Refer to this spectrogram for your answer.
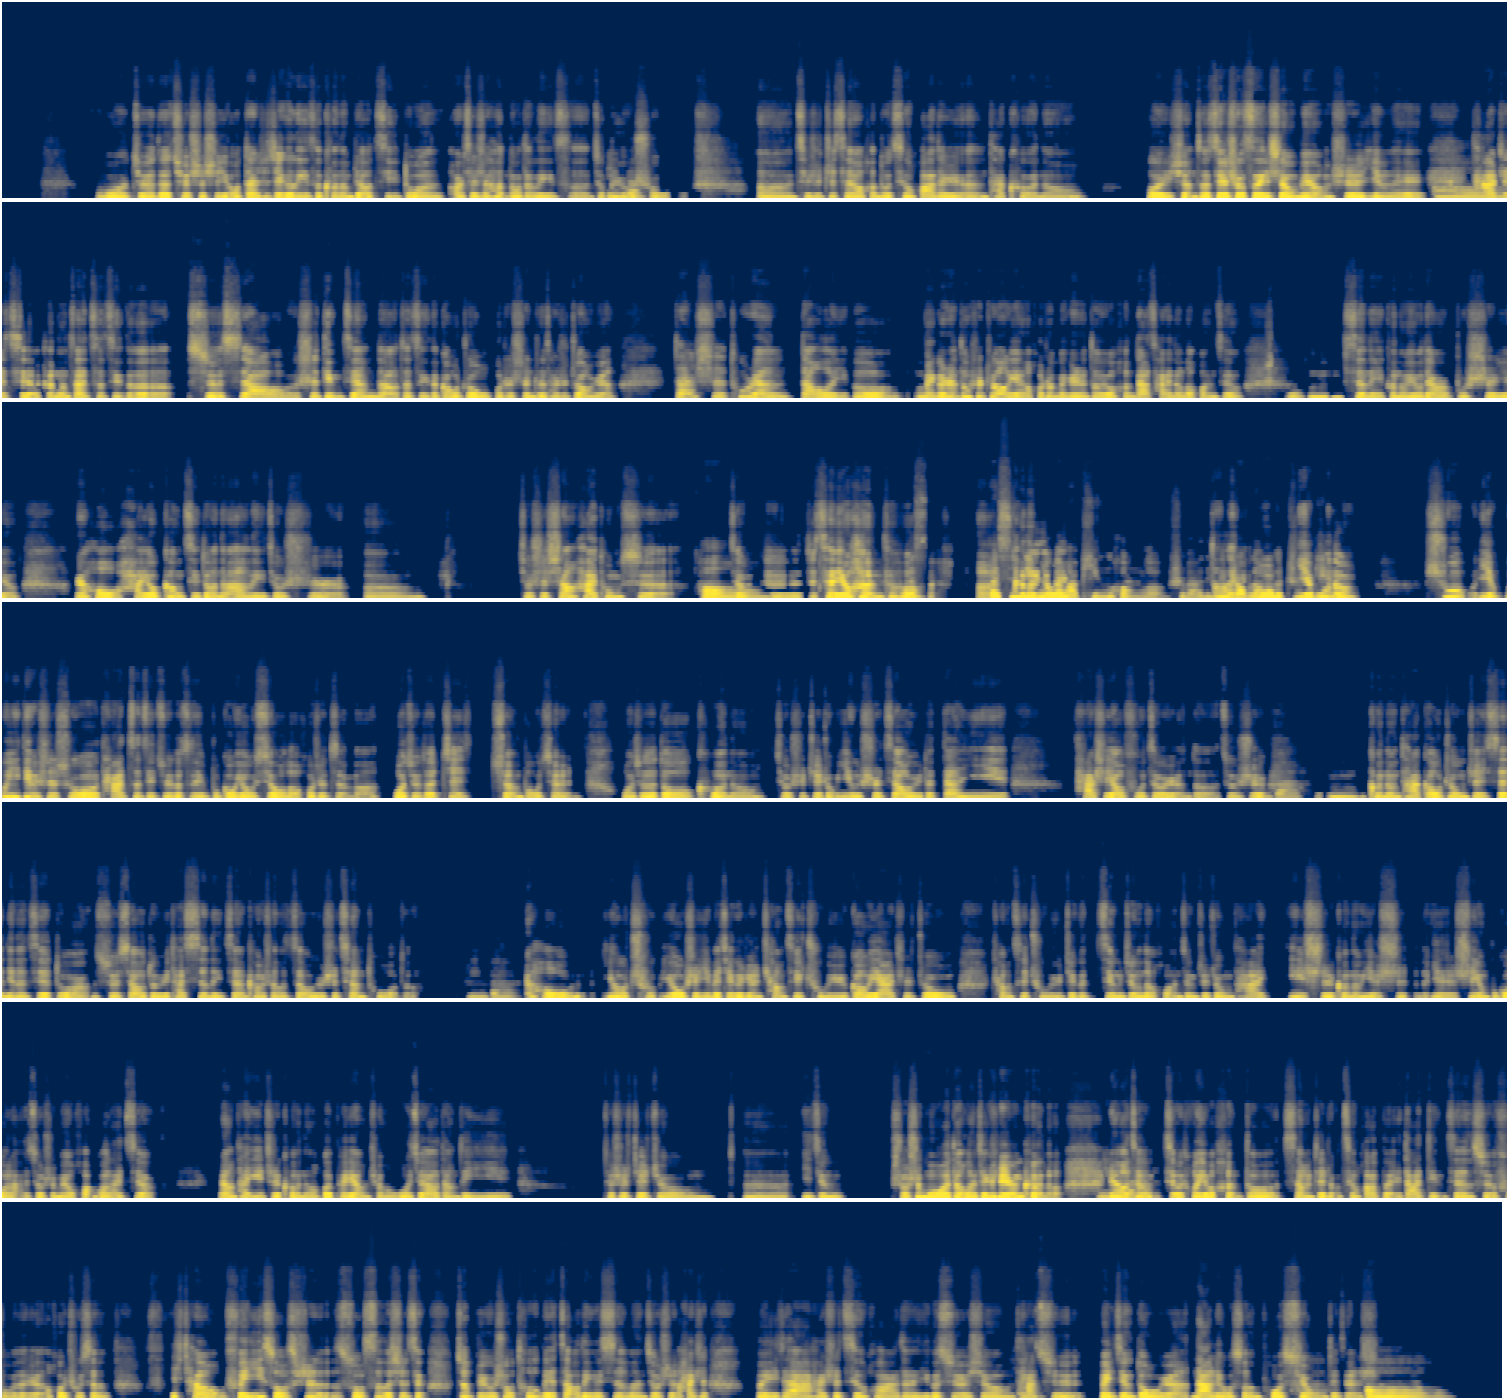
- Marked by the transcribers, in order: laughing while speaking: "之前有很多"; "怔" said as "斗"; laughing while speaking: "这个人可能"
- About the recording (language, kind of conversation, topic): Chinese, podcast, 你怎么看待考试和测验的作用？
